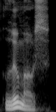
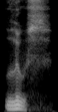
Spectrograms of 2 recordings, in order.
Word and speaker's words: Lumos: Ron would stomp his feet each time, but Harry knew it was because Ron always mispronounced Lumos as loose.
